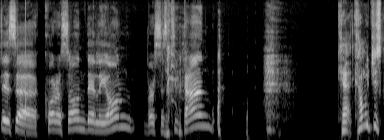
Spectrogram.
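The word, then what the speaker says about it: Titán: But still, it's not how you pronounce it. It's Titan.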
